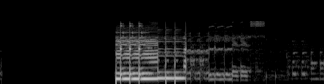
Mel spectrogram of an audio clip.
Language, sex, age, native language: Icelandic, male, 18-19, Icelandic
